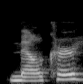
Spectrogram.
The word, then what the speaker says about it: Melcher: sizes podcast and YouTube channel I have Ciara melkor here's even though spelled Melcher er but it's pronounced Melkor he is a holistic transformational mentor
